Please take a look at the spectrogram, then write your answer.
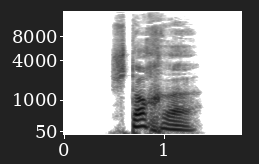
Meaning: inflection of stochern: 1. first-person singular present 2. first/third-person singular subjunctive I 3. singular imperative
- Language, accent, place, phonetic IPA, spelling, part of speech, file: German, Germany, Berlin, [ˈʃtɔxʁə], stochre, verb, De-stochre.ogg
